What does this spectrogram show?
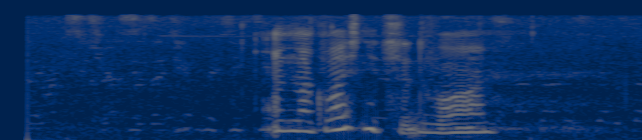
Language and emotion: Russian, sad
